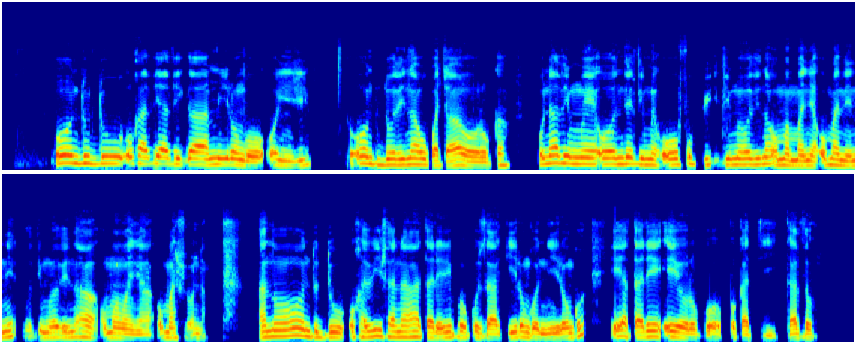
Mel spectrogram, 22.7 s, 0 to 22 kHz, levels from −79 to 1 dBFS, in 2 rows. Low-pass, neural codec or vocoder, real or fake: 9.9 kHz; none; real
